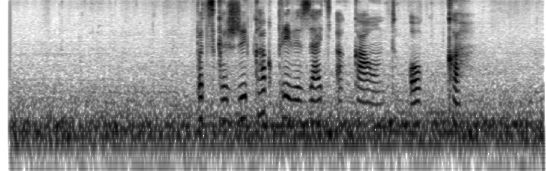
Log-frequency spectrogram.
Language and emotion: Russian, neutral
